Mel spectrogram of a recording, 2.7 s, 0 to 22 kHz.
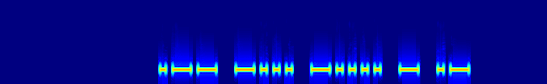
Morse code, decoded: WB6TA

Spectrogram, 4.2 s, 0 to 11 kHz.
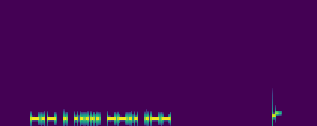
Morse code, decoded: KE5ZW

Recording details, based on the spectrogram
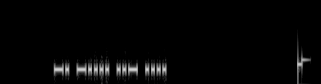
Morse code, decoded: N6UH

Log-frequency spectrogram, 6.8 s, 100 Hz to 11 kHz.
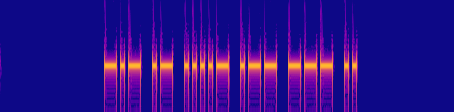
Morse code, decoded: KA4WOI

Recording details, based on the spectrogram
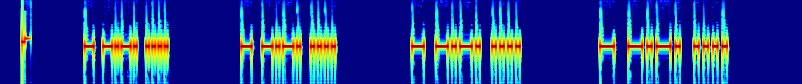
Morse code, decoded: TCH TCH TCH TCH

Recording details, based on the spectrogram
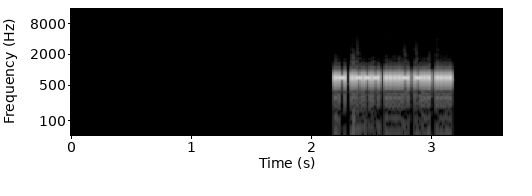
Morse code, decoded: AJ4DH

